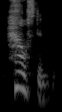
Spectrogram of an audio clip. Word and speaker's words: Houston: But you want to know how they pronounce it, Ant? Houston, the way we pronounce it, the county, just the county they from, they call it Houston.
